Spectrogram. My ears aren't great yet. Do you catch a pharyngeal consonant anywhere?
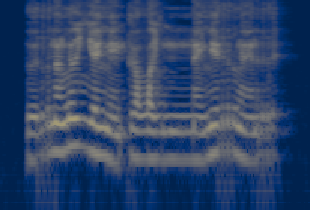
no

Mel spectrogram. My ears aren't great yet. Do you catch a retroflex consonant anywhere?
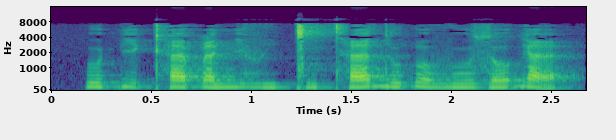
no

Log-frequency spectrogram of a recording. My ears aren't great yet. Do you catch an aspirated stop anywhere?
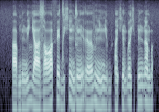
no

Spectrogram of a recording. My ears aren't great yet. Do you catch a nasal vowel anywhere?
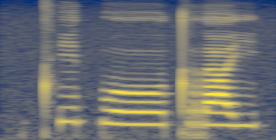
no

